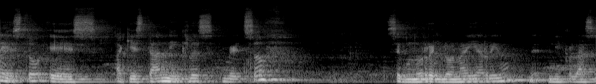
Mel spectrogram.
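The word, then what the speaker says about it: Mirzoeff: Y el otro autor que es clave en esto es, aquí está Nicholas Mirtzoff, segundo renglón ahí arriba, Nicholas Mirtzoff, se pronuncia, lo pronuncia él.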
